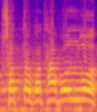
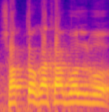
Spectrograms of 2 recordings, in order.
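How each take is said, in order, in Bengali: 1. বাক্যটি দ্রুত বলা হয়েছে। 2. বাক্যটি ধীরে বলা হয়েছে। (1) "কথাগুলো যে বললাম দ্রুত হয়ে গেছে" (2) "আবার আস্তে আস্তে দ্বিতীয়বার রিপিট করব"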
